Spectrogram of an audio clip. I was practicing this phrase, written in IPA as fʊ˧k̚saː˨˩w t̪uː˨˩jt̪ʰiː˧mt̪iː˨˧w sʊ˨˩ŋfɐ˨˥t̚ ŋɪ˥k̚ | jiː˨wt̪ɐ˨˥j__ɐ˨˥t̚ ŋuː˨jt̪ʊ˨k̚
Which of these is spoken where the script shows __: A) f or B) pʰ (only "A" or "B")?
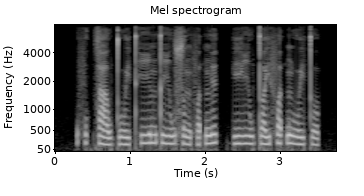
A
